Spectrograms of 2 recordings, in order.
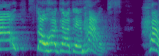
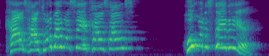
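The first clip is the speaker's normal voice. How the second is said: higher, fast and mocking; incredulous; 9 semitones higher, 5 dB louder, faster than usual. Real, not acted. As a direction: scoff at the very idea. Mocking disbelief at Kyle's house.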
